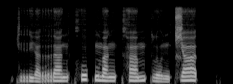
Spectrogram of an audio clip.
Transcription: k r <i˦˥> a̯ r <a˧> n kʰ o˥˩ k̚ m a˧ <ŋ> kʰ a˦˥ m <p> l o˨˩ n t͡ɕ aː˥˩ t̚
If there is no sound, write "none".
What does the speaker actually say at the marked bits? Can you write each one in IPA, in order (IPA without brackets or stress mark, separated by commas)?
i˨˩, aː˧, ŋ, p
